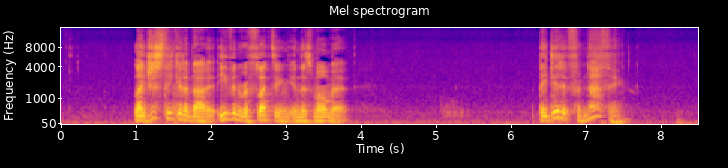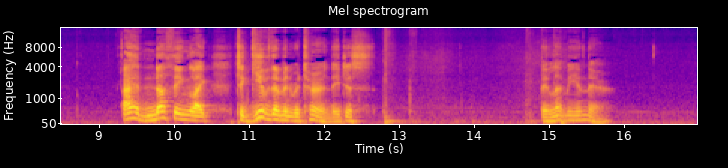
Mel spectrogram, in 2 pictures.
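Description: A young man talks with animation close to the microphone, in short bursts with pauses.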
